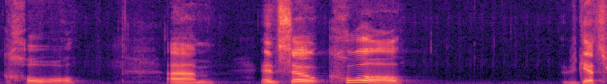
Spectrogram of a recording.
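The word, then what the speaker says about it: קול: And so the the word for voice which is pronounced coal.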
